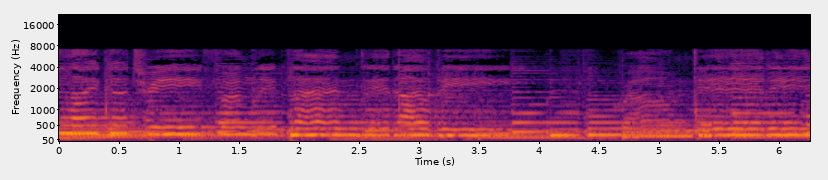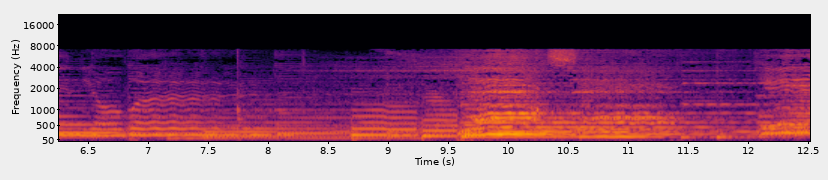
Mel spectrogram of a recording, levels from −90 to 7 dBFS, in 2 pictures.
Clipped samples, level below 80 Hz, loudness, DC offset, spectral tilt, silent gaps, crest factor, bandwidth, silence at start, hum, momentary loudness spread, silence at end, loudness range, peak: under 0.1%; -52 dBFS; -23 LUFS; under 0.1%; -6 dB/octave; none; 18 dB; 7.4 kHz; 0 s; none; 9 LU; 0 s; 5 LU; -4 dBFS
